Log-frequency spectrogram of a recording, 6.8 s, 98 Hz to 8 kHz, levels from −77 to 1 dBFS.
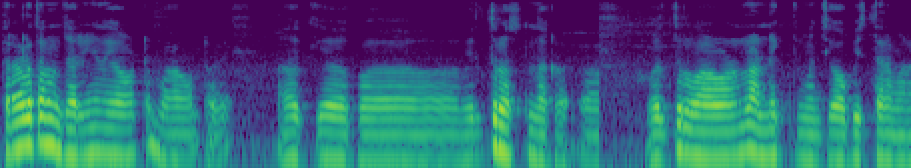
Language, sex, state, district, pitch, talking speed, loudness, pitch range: Telugu, male, Telangana, Karimnagar, 125 Hz, 130 wpm, -20 LUFS, 120-135 Hz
